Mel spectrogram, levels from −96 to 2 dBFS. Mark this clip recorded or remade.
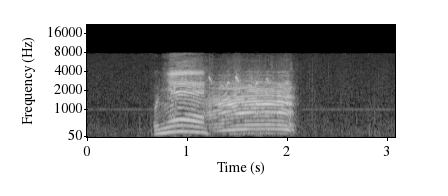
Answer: recorded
